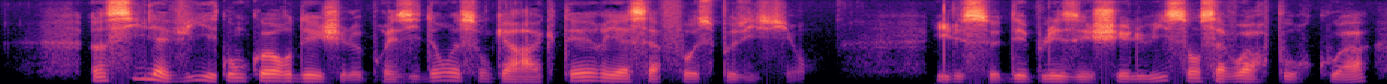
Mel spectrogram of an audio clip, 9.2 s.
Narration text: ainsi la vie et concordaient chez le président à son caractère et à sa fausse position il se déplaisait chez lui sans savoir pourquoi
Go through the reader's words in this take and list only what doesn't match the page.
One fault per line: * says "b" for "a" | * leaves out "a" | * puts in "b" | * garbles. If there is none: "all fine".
all fine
